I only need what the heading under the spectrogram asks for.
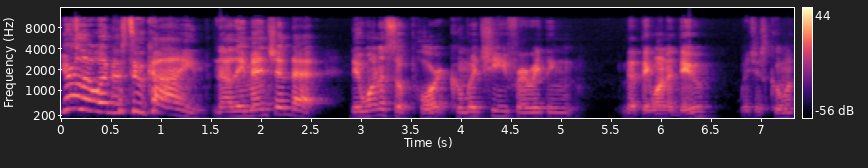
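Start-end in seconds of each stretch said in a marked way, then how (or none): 0.0-1.5 very high, shrill shouted voice. Retelling a scene where she turns around at him: imitating someone yelling. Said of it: "yelling at him and is like".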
